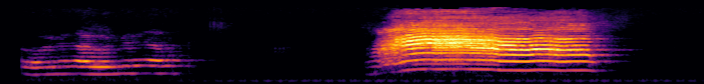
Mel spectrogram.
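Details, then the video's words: Deaf domestic cat gnawing on a bone indoors, making odd screaming noises: a short wavering mid-pitched wail, a pause, then a louder, harsher, drawn-out yowl lasting about a second over a steady low hum. "Screaming cat gnawing on a bone makes funny noises"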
